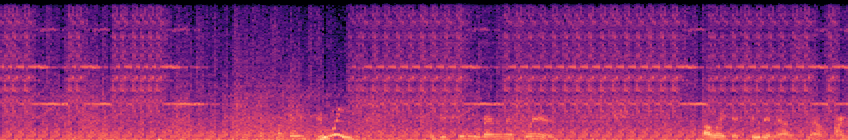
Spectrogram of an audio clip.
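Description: Electronic game music plays steadily.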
